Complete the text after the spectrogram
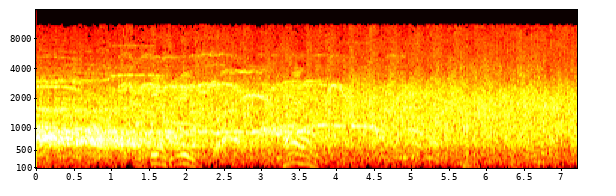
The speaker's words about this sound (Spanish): Un aplauso para Ricardo y Gris.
